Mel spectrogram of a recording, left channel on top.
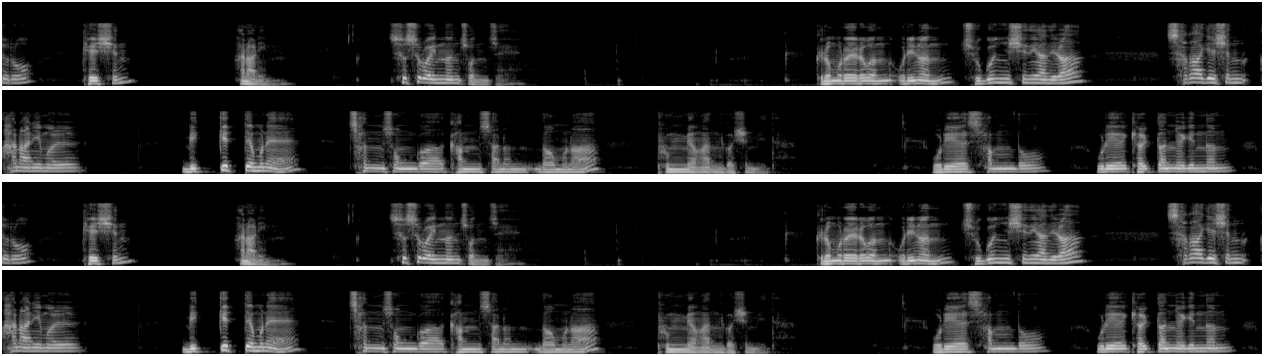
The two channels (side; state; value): both; identical; correlation 1.00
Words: 계신 하나님, 스스로 있는 존재. 그러므로 여러분, 우리는 죽은 신이 아니라 살아계신 하나님을 믿기 때문에 찬송과 감사는 너무나 분명한 것입니다. 우리의 삶도 우리의 결단력 있는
